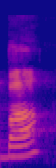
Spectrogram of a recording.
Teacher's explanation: जब हमने बा ज़बर बा पढ़ा तो हमारा मुंह और आवाज़ खुल गया तो ज़बर अदा हो गई।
